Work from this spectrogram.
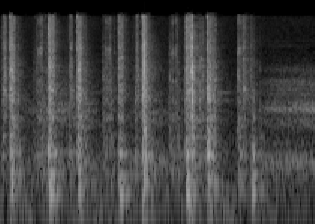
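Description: Smith Corona typewriter type bars strike in a quick, uneven string of about a dozen close, sharp clacks, trailing into a soft mechanical hum.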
